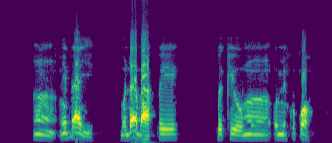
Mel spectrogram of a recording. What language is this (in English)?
Yoruba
